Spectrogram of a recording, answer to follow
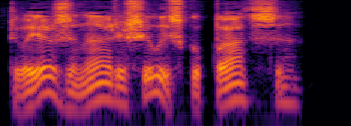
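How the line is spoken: Deep sigh, then speaking. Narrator (Russian): Я глубоко вздохнул и сказал

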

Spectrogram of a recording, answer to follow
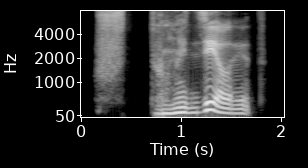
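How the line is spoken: Quiet exasperated breath through teeth. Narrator (Russian): сквозь зубы тихо выдохнул он, когда понял, что глупая девчонка вместо энергии кладбища решила использовать свою собственную кровь

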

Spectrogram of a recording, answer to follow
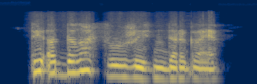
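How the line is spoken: Soft, gentle. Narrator (Russian): мягко сказала мисс Вулстрад

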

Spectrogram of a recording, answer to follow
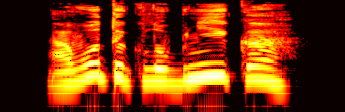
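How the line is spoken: Exclaimed. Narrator (Russian): воскликнул Роберт

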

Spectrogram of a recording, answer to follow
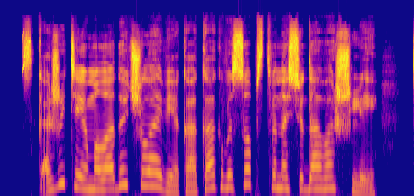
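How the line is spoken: Surprisingly calm. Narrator (Russian): спросил его эльфейшество, удивительно спокойным голосом, учитывая обстоятельства

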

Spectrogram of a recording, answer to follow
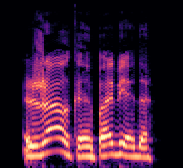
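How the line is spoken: Scornful snort. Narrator (Russian): фыркнула Фелисити Бет

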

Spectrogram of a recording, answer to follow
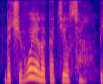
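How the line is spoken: Sad. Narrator (Russian): печально сказал Владлин

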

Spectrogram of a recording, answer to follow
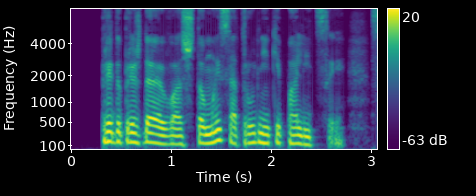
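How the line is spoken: Plain. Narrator (Russian): сказал Ардунья

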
